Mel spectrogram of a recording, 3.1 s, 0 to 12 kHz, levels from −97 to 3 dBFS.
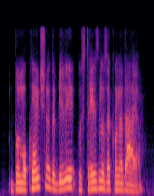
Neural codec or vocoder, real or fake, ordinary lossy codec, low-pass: codec, 16 kHz, 2 kbps, FreqCodec, smaller model; fake; none; 7.2 kHz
